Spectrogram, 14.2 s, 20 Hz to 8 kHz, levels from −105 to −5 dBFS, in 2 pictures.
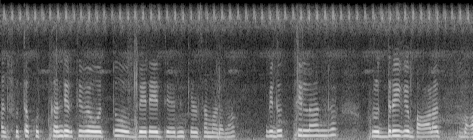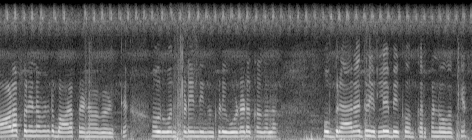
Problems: background sounds at intervals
